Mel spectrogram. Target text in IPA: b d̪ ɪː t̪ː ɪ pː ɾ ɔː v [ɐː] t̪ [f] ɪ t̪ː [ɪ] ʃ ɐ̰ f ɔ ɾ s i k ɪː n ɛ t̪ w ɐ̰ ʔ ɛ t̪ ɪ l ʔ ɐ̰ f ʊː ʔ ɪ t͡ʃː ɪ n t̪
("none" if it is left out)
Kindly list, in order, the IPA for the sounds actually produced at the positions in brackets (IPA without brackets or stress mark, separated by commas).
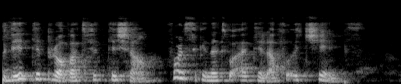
ɐ, f, ɪ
